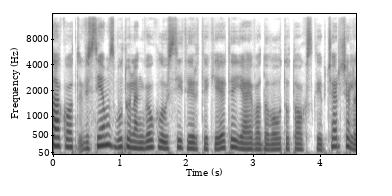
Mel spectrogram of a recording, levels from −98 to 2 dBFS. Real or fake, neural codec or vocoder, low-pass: fake; autoencoder, 48 kHz, 128 numbers a frame, DAC-VAE, trained on Japanese speech; 14.4 kHz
